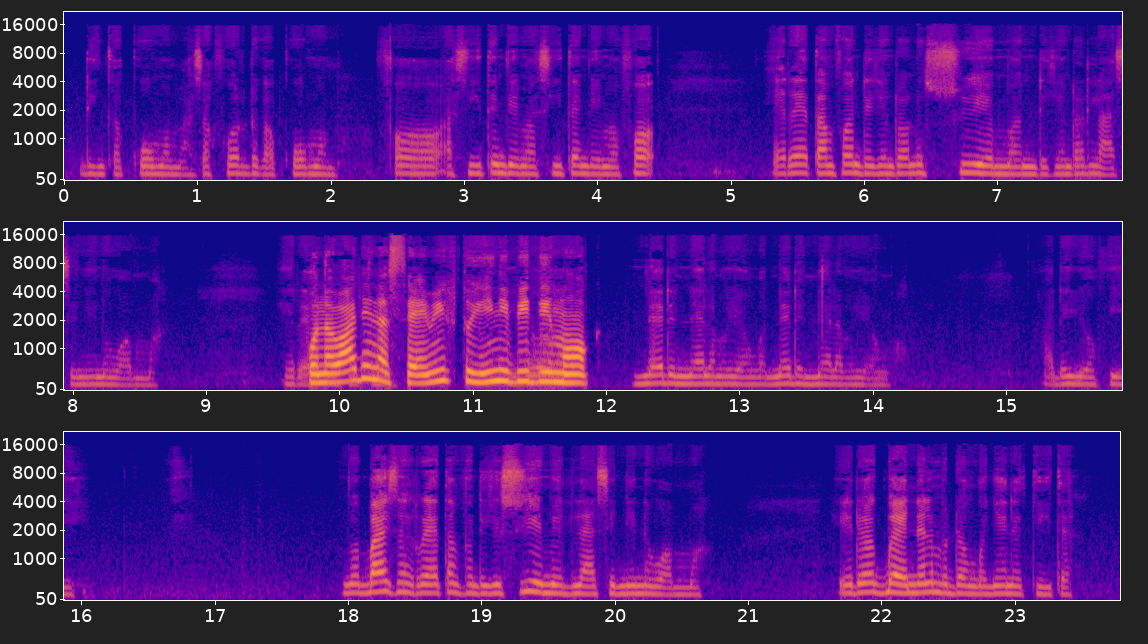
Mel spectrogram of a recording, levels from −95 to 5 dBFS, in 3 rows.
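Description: A recording of speech, with no technical faults to point to. There is nothing here that needs a time stamp or an explanation of cause.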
